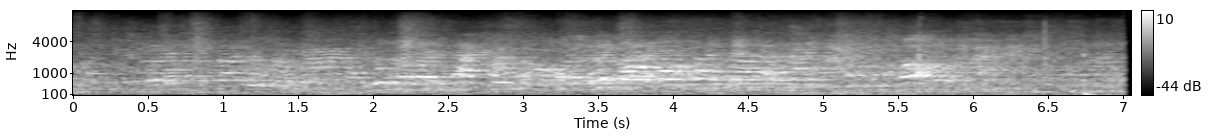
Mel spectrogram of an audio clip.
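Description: Children talk and chatter nearby.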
